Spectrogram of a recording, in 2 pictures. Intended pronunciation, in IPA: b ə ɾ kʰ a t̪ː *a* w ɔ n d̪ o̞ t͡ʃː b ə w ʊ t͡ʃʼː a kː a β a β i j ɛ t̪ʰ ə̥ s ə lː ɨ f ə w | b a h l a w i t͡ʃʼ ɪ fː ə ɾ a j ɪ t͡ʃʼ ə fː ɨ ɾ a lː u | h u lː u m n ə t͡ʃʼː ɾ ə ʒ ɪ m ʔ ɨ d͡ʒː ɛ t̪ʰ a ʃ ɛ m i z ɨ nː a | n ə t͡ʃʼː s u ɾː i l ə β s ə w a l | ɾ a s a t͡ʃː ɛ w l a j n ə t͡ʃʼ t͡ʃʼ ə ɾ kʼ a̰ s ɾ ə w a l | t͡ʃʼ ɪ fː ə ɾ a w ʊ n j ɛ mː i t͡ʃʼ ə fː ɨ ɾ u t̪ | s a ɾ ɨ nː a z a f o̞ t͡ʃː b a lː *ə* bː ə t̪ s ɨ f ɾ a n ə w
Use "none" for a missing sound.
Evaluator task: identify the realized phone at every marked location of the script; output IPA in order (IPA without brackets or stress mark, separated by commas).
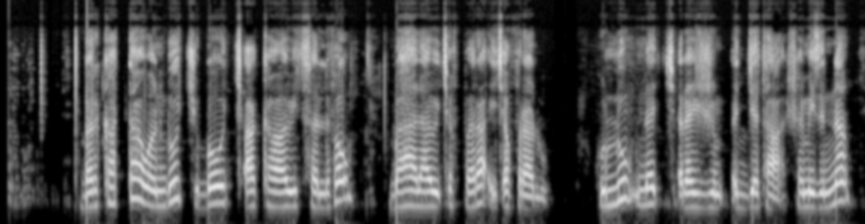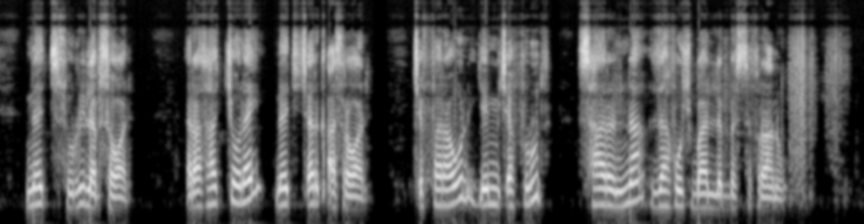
a, ə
